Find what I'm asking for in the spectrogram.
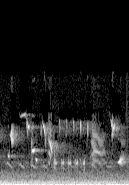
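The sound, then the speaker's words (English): A song sparrow sings its high-performance song: high, bright chirps followed by a rapid run of evenly spaced repeated notes in the middle, then a few further chirps, all over a steady low background hum. “First, here's what you call the high-performance song of a song sparrow.”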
